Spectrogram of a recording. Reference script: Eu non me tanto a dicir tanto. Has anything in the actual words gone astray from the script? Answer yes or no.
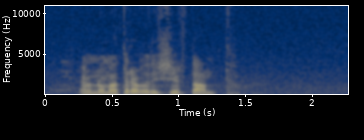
yes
